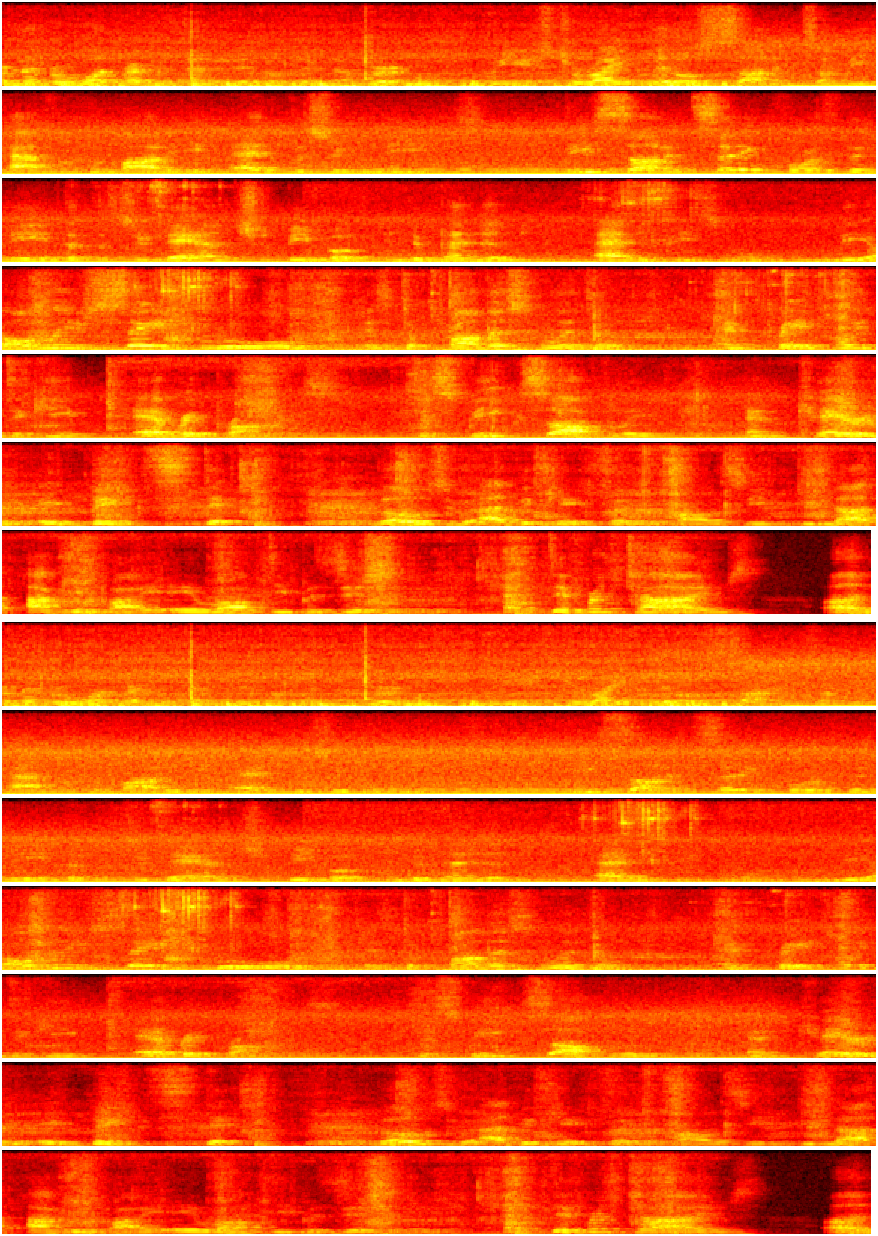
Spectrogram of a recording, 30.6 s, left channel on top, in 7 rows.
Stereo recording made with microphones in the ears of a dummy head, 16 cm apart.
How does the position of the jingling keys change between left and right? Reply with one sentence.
You can hear the jingling keys move from left to right and back again.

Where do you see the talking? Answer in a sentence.
You can hear the talking on the left.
